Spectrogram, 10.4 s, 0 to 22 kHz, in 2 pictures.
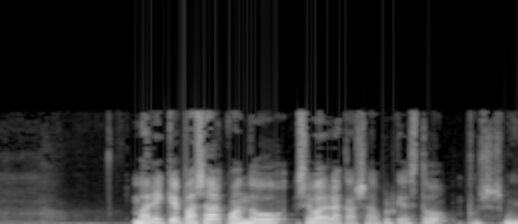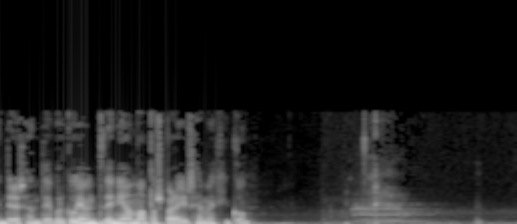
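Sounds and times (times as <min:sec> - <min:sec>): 
speech: 0:01.4 - 0:07.8
car horn honking outside: 0:08.6 - 0:09.8.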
